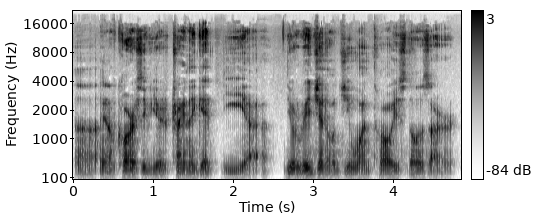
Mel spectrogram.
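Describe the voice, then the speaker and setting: A man with a deep, crackly voice, still rough from a cold, talks as the host of a casual review. He takes his time, pausing and rambling as he goes. His intonation moves up and down in a lively way over a heavy gravelly fry. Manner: hesitant, rambling, pausing often, frequent throat clearing. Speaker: toy review channel host. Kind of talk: casual product review talk.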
